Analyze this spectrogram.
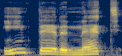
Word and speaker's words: internet: Doutor, por que os americanos pronunciam internet assim? Internet. Internet. Cadê o T?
